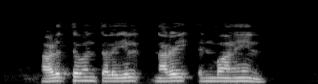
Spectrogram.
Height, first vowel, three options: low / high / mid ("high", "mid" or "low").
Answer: low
